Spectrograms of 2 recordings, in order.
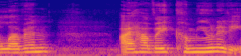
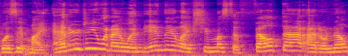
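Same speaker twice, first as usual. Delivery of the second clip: higher and louder, amazed and wondering; thrilled disbelief; 4 semitones higher, 5 dB louder than usual. Retold or imitated. After the landlady's approval call, thrilled and wondering. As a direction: marvel out loud at your luck.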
